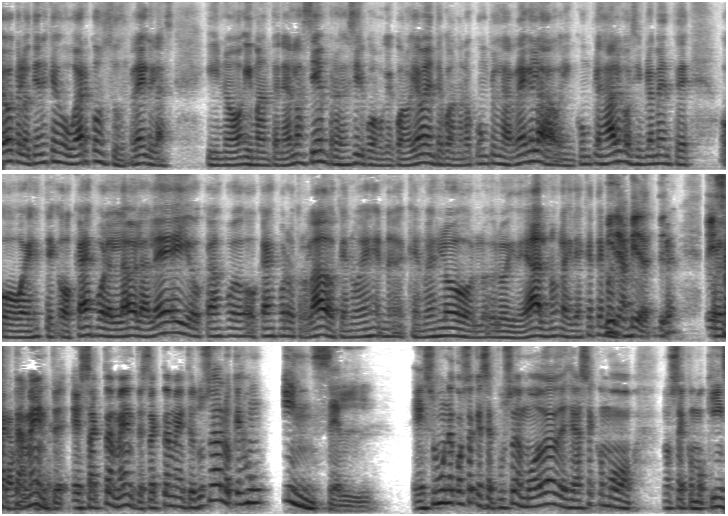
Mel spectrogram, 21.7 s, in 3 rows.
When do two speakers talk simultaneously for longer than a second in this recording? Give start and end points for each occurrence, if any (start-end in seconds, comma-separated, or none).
13.2-15.2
